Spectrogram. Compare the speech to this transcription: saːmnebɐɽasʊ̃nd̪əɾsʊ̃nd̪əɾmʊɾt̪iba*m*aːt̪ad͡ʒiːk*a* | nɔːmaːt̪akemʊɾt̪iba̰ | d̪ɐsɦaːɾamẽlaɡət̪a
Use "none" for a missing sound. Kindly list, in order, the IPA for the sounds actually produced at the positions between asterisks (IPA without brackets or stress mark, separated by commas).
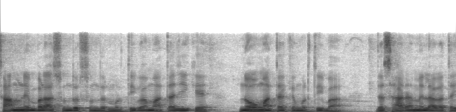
m, e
